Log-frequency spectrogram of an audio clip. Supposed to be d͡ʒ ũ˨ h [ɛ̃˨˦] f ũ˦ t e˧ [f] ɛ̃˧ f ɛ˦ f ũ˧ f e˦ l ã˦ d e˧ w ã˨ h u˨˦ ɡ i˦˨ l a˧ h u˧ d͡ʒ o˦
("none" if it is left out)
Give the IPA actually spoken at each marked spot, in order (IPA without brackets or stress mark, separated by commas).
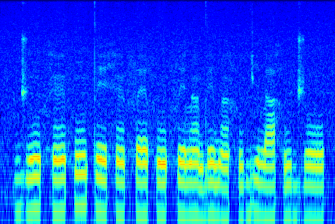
ɛ̃˨˦, h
